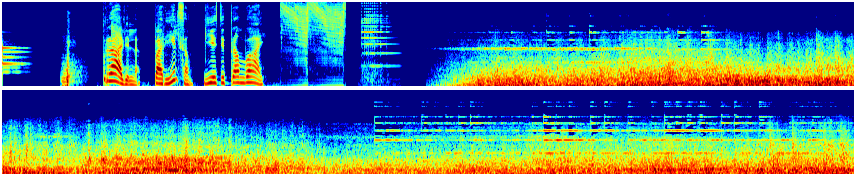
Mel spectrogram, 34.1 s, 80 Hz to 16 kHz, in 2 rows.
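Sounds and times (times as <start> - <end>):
tram wheels rumbling on rails: 8.6 - 34.0.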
